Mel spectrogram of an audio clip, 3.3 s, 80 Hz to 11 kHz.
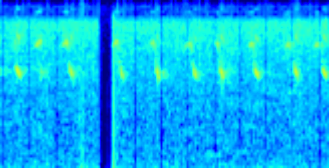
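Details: Sierra de Guadarrama, 2 July 2021, 17:53: a booted eagle repeats thin, clipped, high notes about every third of a second throughout, partly masked by constant deep wind rumble.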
